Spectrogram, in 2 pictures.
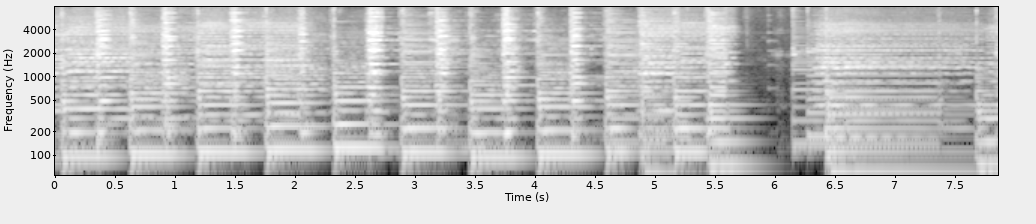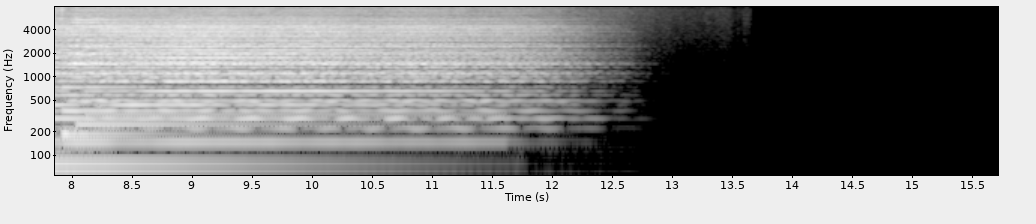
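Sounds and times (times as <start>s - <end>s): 
backing track: 0.0s - 12.3s.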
